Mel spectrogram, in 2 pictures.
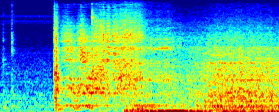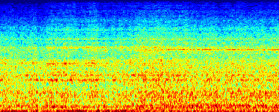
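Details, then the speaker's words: Cougar started after its misfire was addressed: brief crank, then it catches and settles into a steady, even idle with no stumbles or popping; the misfire is gone and it runs clean on all cylinders. "well that misfire is gone so that's a good sign and she sounds a hell of a lot better wait for the owl to go down that's where the true test lays"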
